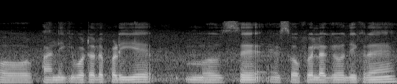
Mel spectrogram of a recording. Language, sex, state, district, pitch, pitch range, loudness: Hindi, male, Bihar, Sitamarhi, 105 Hz, 105-110 Hz, -19 LUFS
